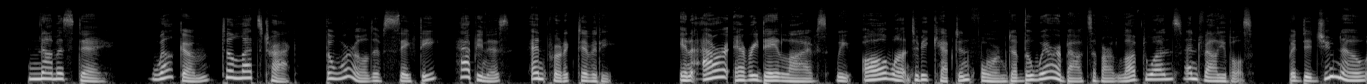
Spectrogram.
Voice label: explainer

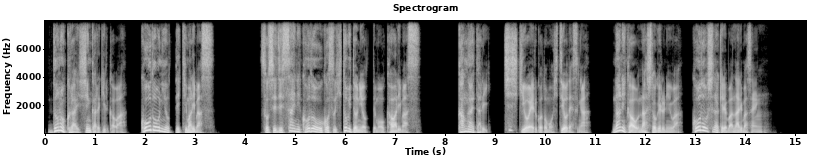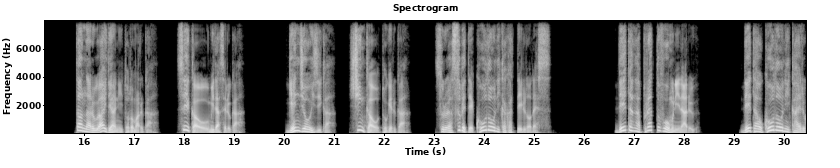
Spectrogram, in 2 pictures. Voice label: corporate

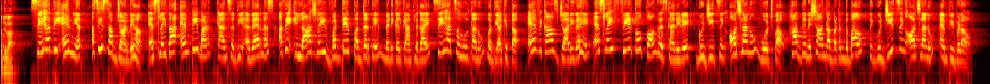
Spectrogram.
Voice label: punjabi

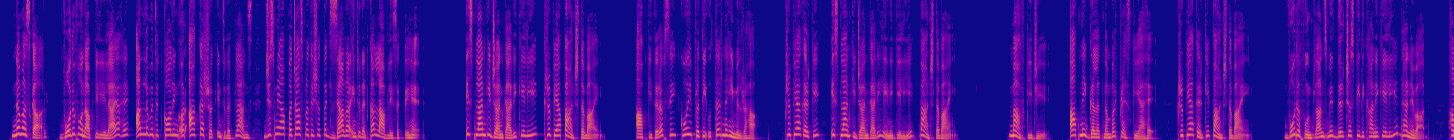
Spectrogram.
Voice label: Hindi Mobile IVR

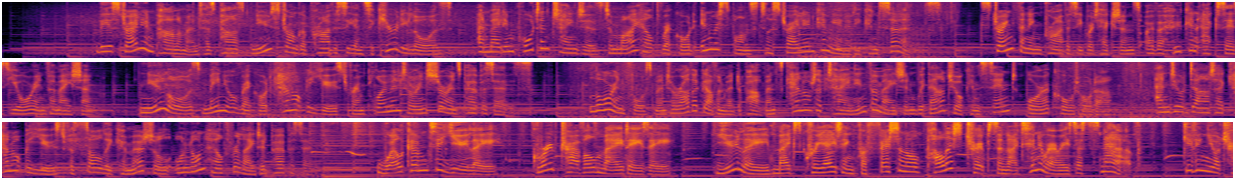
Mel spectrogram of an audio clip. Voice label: Explainer

